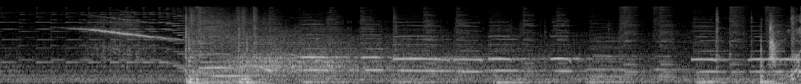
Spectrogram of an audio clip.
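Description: A cartoon falling-whistle sound effect glides down in pitch, ending in a sudden thump about two seconds in. Background music with held melody notes and a steady beat then plays.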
